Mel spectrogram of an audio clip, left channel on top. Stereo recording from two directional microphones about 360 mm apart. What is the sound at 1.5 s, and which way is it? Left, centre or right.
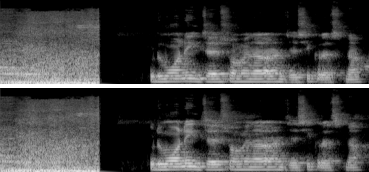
Speech, centre.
